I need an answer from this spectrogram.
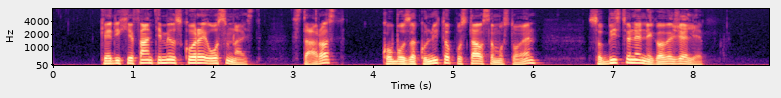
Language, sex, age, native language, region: Slovenian, male, 50-59, Slovenian, Gorenjska region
